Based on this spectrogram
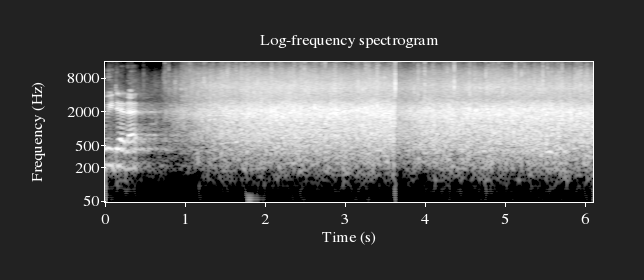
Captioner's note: audience cheering and applauding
